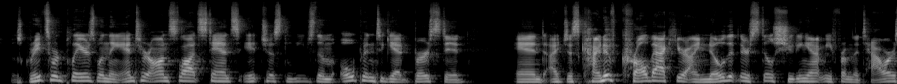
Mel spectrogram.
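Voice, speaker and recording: A young man narrating his own gameplay clips into a close desk mic, his voice a little hoarse from a recent illness. The tone is very bright and sits slightly high for a man, and he turns upbeat and excited on big plays. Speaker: gaming YouTuber. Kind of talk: gameplay commentary voice-over.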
